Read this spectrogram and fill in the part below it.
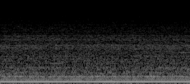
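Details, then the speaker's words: Yugoslavian-built Florida AM/FM/SW tube radio; steady low mains-pitch hum with no programme, persisting after attempted power-supply repair: mains hum, cause not yet found. "it's definitely the radio because i turned the tone up you can hear it more volume has an odd effect on it"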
